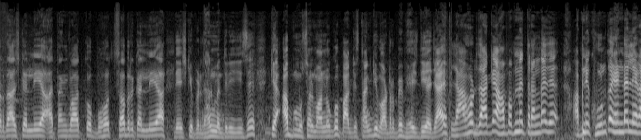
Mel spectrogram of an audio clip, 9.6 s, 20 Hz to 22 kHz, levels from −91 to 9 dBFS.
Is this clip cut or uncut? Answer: cut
